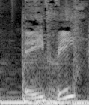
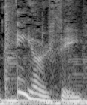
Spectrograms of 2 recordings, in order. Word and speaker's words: EOFY: Once a year, there's a word you can read but can't quite pronounce. – Eafy? – E-offy? – Eafo? – It's Eofy.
